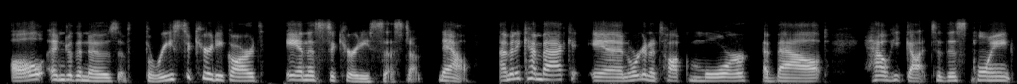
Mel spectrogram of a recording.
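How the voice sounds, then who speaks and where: A woman's voice: fairly low pitch, fairly bright tone, no room sound. Texan woman in her forties, podcast host, playful and self-deprecating, dry booth sound. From Texas. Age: 40s. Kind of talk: casual podcast chat.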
